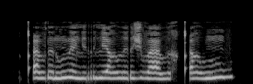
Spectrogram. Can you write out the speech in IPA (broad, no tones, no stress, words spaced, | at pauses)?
qʼɛvɾə ɾũ ðɛ̃lʲərlʲaʁ ðɨɾəʒva viχqʼɨʁvũv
